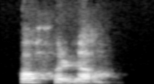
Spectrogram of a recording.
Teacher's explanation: There should have been a silent schwa here, but there's a guttural. So it took an O flavored reduced vowel to let you know that it's vowel harmonizing with a kamatz katan O flavored short vowel.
